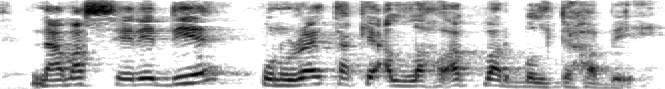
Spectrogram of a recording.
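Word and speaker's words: الله أكبر: সেরে দিয়ে পুনরায় তাকে আল্লাহ আকবার বলতে হবে। আল্লাহ আকবার উচ্চারণের ক্ষেত্রে লক্ষ্য রাখতে হবে, আল্লাহ আকবার অনেকে এখানে এইভাবে টান দেয়, এটাও হচ্ছে ভুল, কারণ অর্থের পার্থক্য হয়ে যাবে।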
